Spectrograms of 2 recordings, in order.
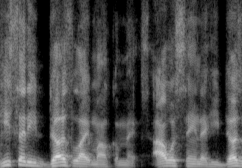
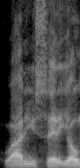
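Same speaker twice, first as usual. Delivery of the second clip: normal talking voice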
